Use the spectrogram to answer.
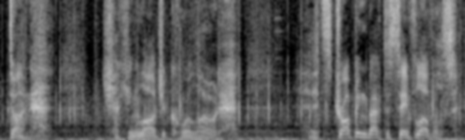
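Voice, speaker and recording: An actor playing a calm, thoughtful, caring young man who stays steady under pressure in a video game. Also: mid-range voice, unhurried, noisy background, close to an everyday voice. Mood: concerned. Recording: background music under the voice.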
